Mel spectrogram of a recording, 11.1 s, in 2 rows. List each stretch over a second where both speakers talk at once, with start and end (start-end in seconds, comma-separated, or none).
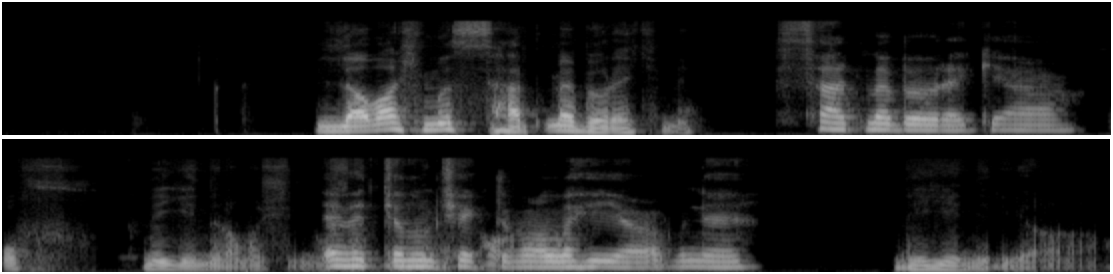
7.1-8.4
